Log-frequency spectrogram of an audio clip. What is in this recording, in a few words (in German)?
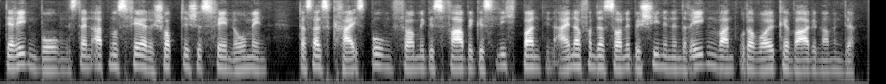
speaker, de DE; piper-voices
